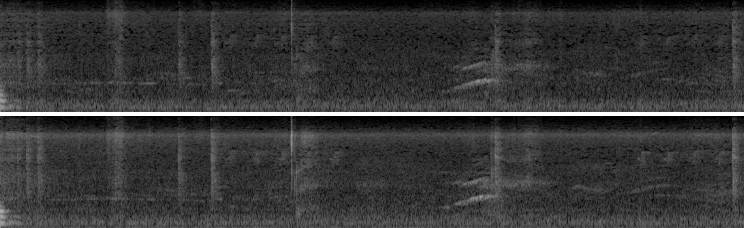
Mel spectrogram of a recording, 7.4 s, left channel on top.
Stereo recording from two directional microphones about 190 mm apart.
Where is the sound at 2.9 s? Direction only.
20° right (ahead or behind).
